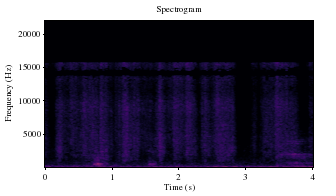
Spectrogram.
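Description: Near silence: room tone, with a few faint rustles as gloved hands bend the branches of an artificial Christmas tree into shape.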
